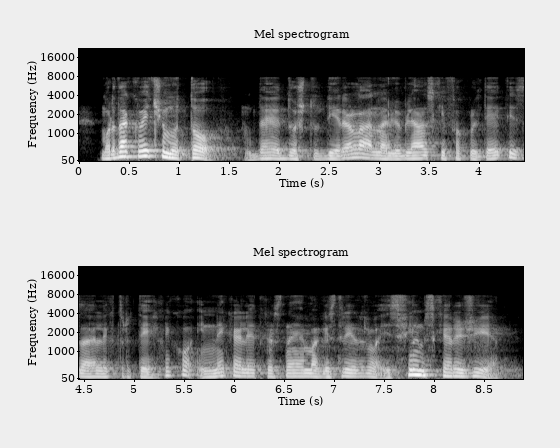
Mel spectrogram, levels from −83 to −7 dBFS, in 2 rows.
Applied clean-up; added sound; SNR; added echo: neural mask model Resemble Enhance denoiser.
